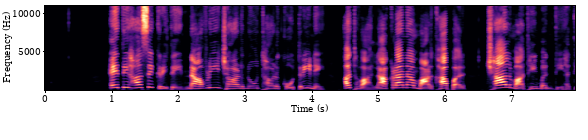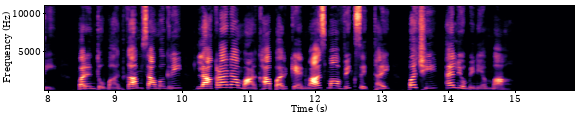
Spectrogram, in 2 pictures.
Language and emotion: Gujarati, neutral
